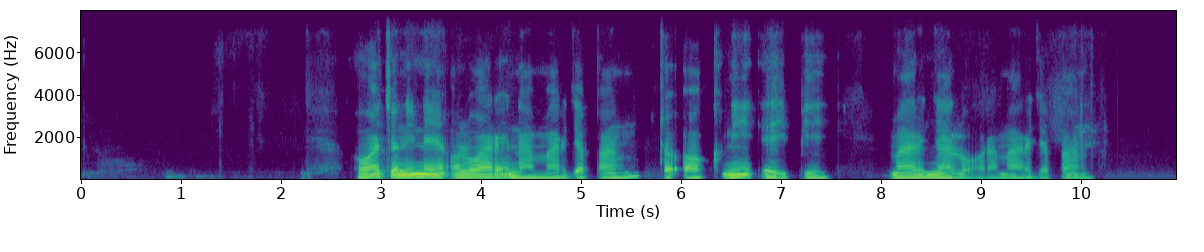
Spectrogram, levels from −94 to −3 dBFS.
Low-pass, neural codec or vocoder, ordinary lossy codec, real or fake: 7.2 kHz; none; Opus, 16 kbps; real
